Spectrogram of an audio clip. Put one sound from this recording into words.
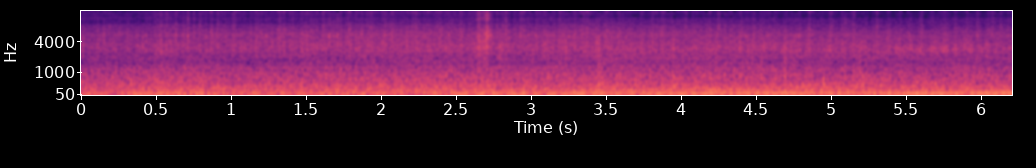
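A tank engine rumbles steadily, low and heavy.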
